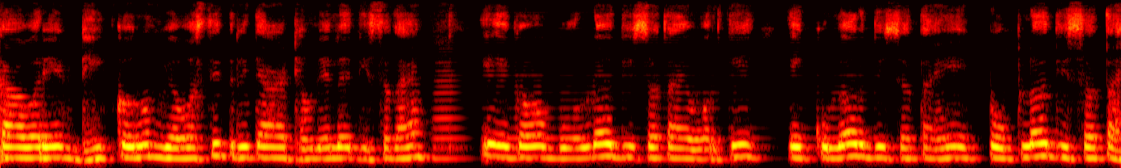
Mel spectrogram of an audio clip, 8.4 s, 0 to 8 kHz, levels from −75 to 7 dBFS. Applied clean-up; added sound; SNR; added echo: neural mask model DeepFilterNet 3.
